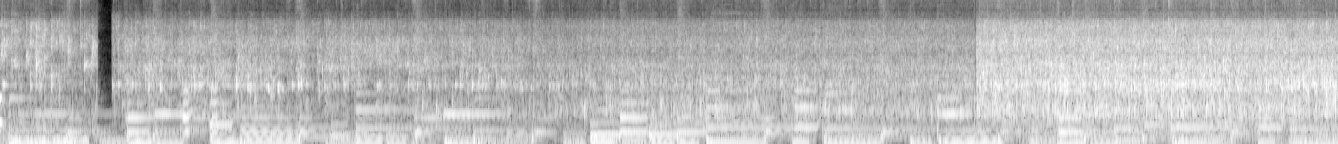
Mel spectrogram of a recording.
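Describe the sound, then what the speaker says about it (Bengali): Bombay duck fish frying in butter over a low gas flame, a dense, steady sizzle and crackle close up, holding loud throughout and brightening slightly near the end, with a rhythmic pattern of lower tones beneath. "লোটে মাছগুলোকে লাল লাল করে ভেজে নেব"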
